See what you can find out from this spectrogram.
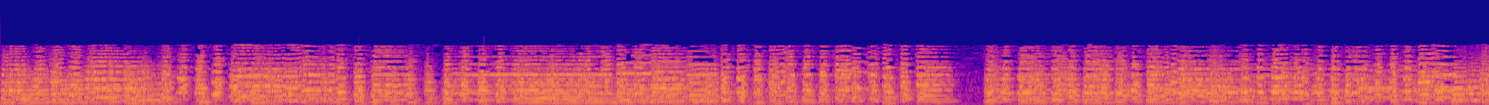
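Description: The band, a brass band, plays Jingle Bells, full and steady throughout, with a brief pause in the middle before the ensemble comes back in. No one speaks.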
